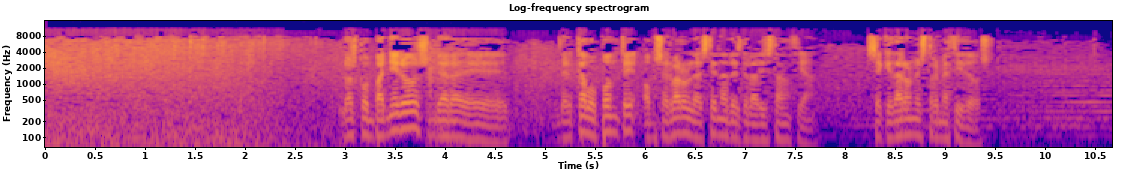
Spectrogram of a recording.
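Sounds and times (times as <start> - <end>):
magnetic mine exploding against the tracks of a T-34 tank: 0.0 - 5.4
speech: 3.0 - 9.7.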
